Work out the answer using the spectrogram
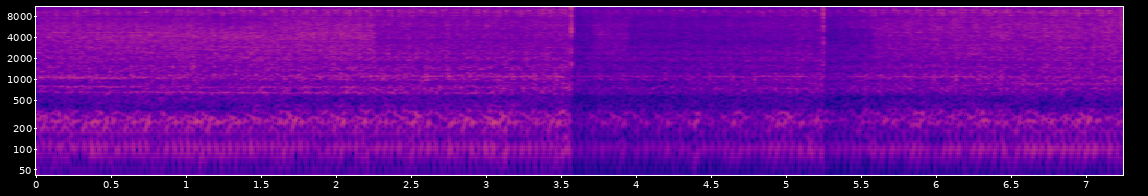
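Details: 2000 Ford SVT Contour with 3L Ford Escape block, Cougar 2.5 heads and SVT cams, idling: uneven, fast knocking about three to four per second over the engine note; engine knock, cause undetermined.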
